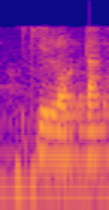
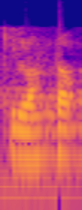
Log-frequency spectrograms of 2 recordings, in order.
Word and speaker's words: Kilontang: Kilontang ini waktu diinterogasi antara lain yang diucapkan itu, bukan Kilondong ya. Kamu ngertinya Kilontong.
